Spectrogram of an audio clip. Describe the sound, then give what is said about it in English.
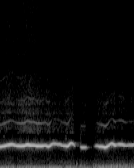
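A person whistles a tune in a clear, bright, sustained line with slight wavering in pitch. It breaks off briefly near the end, then resumes at a steady level. “Not the studio track. That was me whistling.”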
